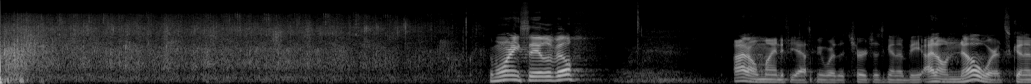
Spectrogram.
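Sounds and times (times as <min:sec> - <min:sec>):
audience applause: 0:00.0 - 0:04.9
speech: 0:04.9 - 0:05.9, 0:07.4 - 0:10.3.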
